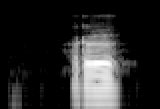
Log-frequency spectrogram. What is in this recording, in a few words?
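"ры", Komi, male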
